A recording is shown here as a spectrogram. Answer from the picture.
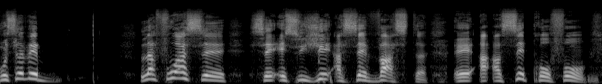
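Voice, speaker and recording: A man's high, bright, sharp voice with a Liège accent, very slow with long, frequent pauses and lively intonation, in a very clean recording with a silent background and a dry, close sound with no echo. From Germany (Italian, born in Italy). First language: Italian (speaking French). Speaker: guest preacher. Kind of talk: sermon. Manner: halting, many hesitations.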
